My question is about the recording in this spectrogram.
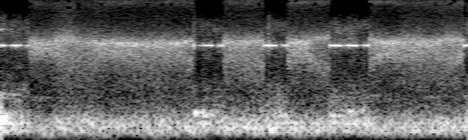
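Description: Low background hiss on a video-call microphone, with a thin, steady high-pitched tone that breaks off a few times.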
